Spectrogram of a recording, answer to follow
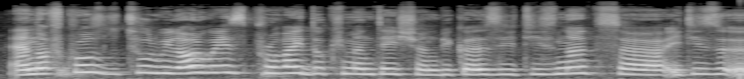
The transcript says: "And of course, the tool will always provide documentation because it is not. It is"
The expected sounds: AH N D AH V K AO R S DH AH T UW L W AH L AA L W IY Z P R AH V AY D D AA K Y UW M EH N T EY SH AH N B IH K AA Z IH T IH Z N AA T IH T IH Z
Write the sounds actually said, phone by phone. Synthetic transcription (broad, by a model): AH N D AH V K AO R S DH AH T UW L W AH L AA L W IY Z P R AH V AY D D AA K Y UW M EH N T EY SH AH N B IH K AA Z IH T IH Z N AA T IH T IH Z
